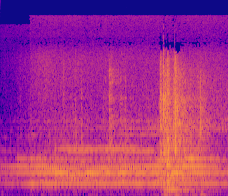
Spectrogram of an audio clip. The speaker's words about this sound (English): falls to the floor.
